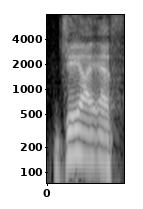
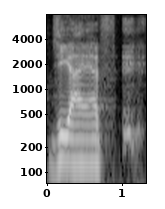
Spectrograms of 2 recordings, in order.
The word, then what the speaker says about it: GIF: And so like he came he came out and he's like it's pronounced Jif, not GIF.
